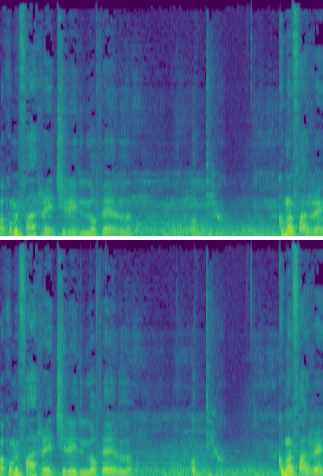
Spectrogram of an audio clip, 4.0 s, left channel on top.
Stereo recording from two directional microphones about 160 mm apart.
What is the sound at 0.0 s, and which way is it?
Speech, 70° right (ahead or behind).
